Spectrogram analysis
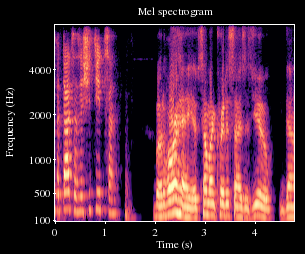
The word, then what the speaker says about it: Jorge: hmm there's a saying his name is in Spanish its Jorge it's pronounced Jorge in Spanish yes um yeah so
